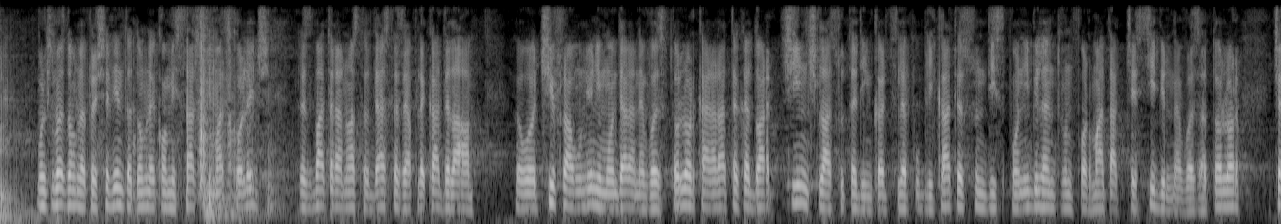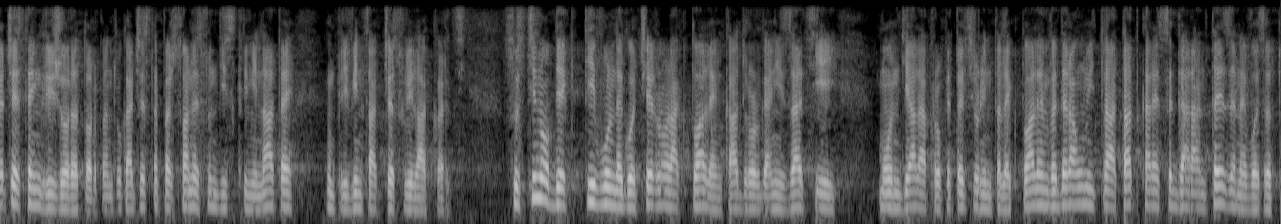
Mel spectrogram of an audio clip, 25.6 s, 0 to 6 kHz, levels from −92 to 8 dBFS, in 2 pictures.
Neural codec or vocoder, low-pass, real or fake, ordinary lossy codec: vocoder, 22.05 kHz, 80 mel bands, WaveNeXt; 5.4 kHz; fake; none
